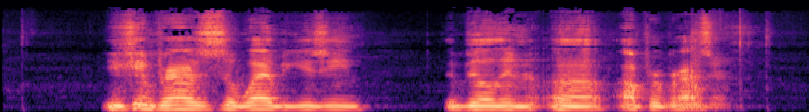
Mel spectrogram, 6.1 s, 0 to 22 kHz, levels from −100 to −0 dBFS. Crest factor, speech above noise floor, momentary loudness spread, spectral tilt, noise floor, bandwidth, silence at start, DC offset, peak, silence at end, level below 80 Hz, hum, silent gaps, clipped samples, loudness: 14 dB; 54 dB; 9 LU; -4.5 dB/octave; -69 dBFS; 15 kHz; 0.8 s; under 0.1%; -2 dBFS; 0.6 s; -56 dBFS; none; none; under 0.1%; -15 LUFS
